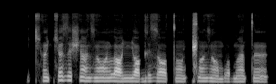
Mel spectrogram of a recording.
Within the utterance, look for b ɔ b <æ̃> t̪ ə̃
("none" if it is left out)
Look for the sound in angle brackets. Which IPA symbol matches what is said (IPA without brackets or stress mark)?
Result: ã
